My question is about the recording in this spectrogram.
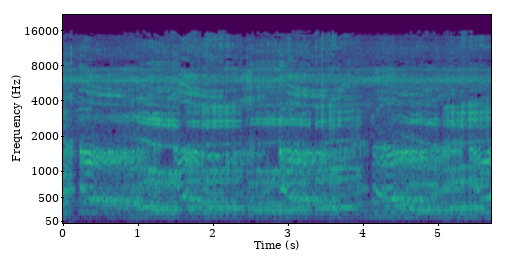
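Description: Black howler monkeys howling: a loud, continuous run of deep roars that rise and fall in pitch, broken only briefly just after the start and again about four seconds in.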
